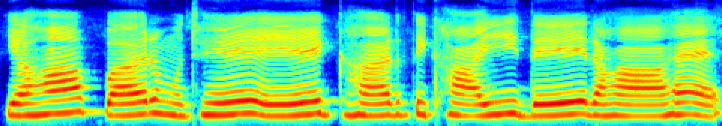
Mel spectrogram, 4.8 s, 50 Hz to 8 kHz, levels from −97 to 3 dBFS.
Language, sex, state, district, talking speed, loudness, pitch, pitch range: Hindi, female, Madhya Pradesh, Katni, 110 wpm, -12 LUFS, 240 Hz, 230-255 Hz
